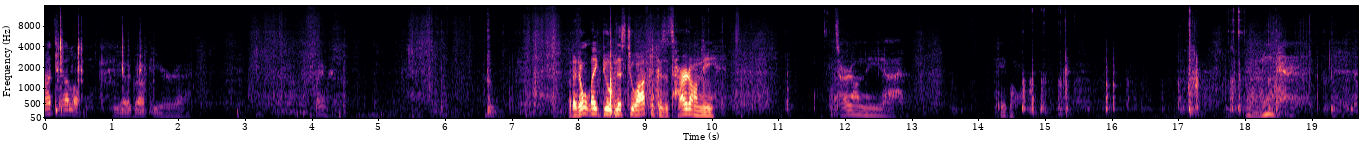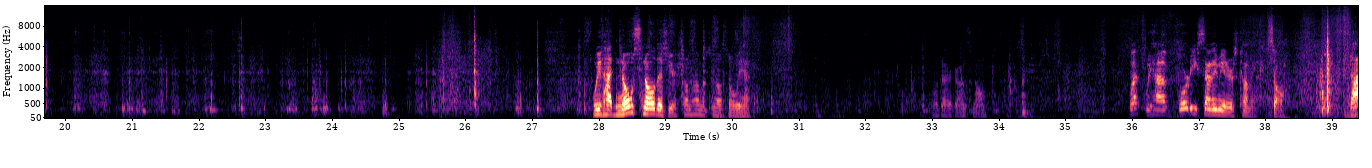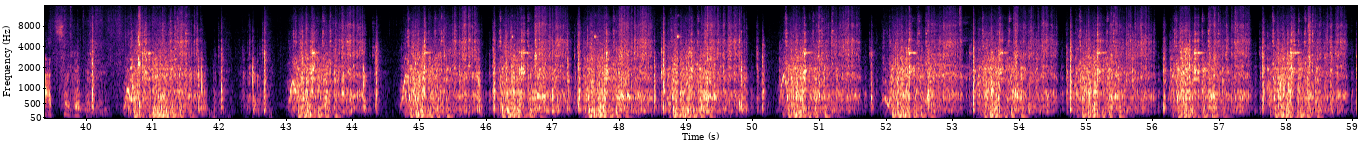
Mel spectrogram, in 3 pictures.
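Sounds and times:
faint scratchy rustling: 0:00.9 - 0:14.5, 0:18.8 - 0:40.6.

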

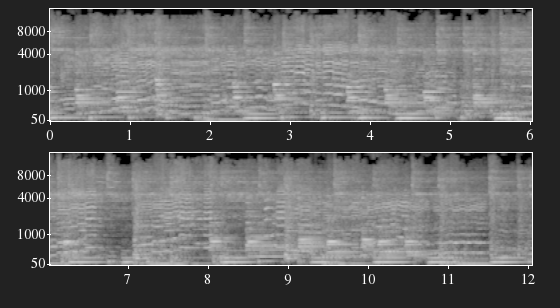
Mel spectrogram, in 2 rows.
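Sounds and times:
small jazz ensemble playing: 0:00.0 - 0:12.0
walking bass line: 0:00.0 - 0:12.0.

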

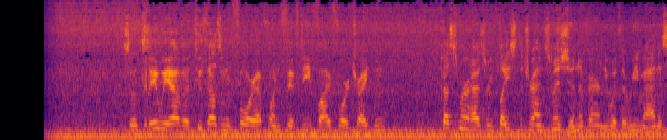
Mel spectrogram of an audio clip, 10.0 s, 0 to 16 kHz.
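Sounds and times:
truck engine idling: 0:00.7 - 0:10.0.

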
